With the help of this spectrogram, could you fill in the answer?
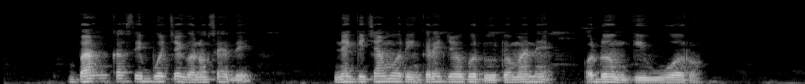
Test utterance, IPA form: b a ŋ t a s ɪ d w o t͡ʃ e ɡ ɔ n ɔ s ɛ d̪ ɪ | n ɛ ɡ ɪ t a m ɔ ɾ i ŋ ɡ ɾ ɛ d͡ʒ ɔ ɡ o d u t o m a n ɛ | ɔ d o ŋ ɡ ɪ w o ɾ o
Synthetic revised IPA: b a ŋ k a s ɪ b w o t͡ʃ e ɡ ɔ n ɔ s ɛ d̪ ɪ | n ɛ ɡ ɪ t͡ʃ a m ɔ ɾ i ŋ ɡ ɾ ɛ d͡ʒ ɔ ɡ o d u t o m a n ɛ | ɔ d o ŋ ɡ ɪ w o ɾ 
